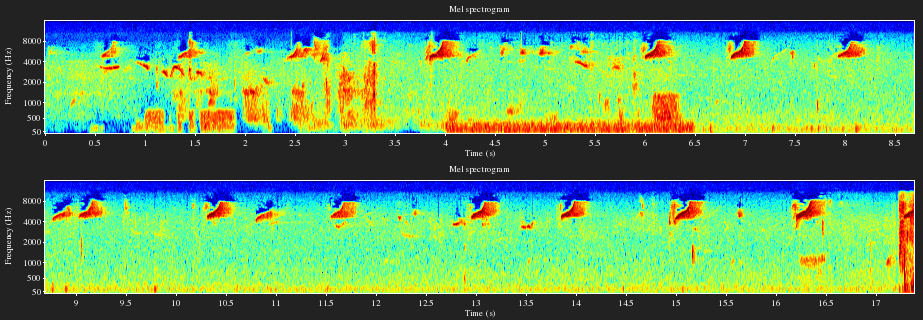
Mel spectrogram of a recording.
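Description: A bird repeating a short high chirp about once or twice a second, with a low rumbling noise for a couple of seconds about four seconds in. Right at the end, the sharp crack of a driver striking a golf ball off the tee, the loudest sound.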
